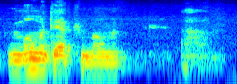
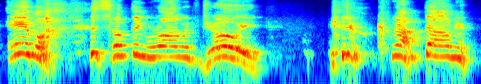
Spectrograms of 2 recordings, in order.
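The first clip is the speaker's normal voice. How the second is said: retold yell; 7 dB louder, slower than usual. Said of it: "I could hear her yelling".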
